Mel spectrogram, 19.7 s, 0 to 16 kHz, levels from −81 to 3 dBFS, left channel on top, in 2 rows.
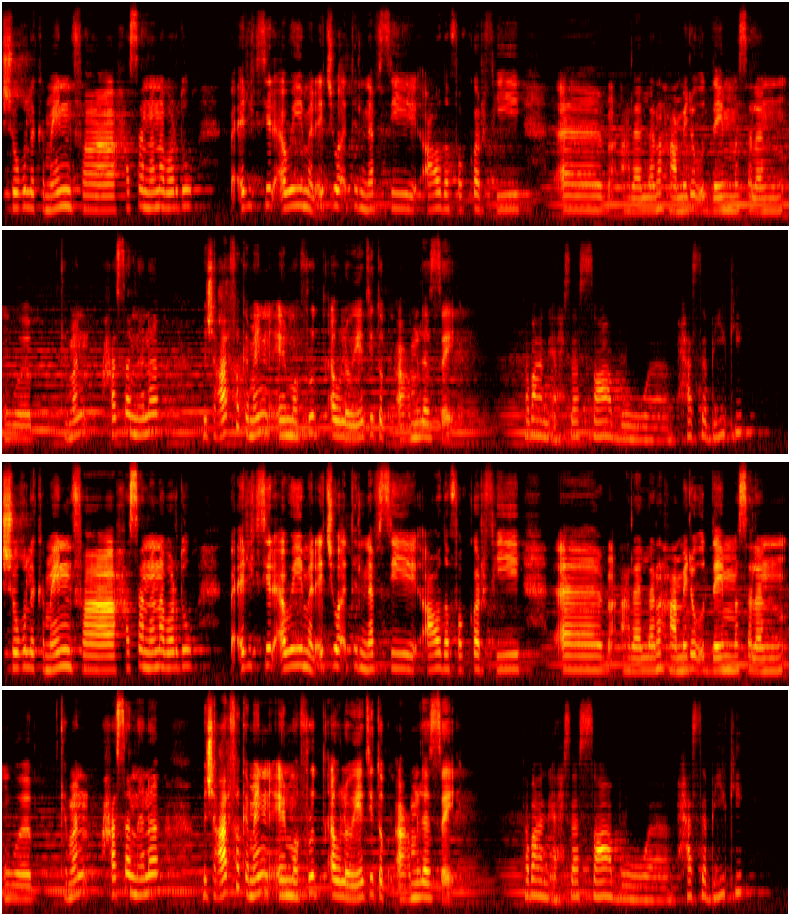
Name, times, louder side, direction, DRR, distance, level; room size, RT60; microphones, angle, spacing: voice 1, 0.0-5.6 5.9-10.2 10.6-15.5, right 6 dB, 40° right, 1.1 m, -30 dB
sound 1, 3.7-17.6, left 2 dB, 70° left, 4.0 m, -48 dB
voice 2, 16.3-19.1, right 4 dB, 15° right, 1.5 m, -36 dB
29.5 x 24.0 x 7.5 m
head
